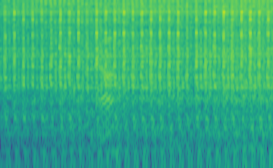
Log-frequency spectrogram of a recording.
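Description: Rough, fast rattling chatter rides over the idling scooter engine from the front pulley area, pointing to worn drive parts. Cause suspected, not confirmed.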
